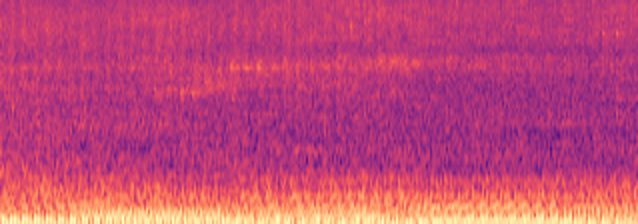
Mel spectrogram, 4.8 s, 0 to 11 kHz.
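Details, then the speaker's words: Toyota Land Cruiser 100 series 4.7-litre petrol V8, abandoned, roughly 200,000 mileage, first start with catalytic converter cut off: deep, uneven rumble that wavers and stumbles, heavy smoke from the cat; rough running. "that sounds wow smoke we've got smoke F me open this door it's rough it's running rough that sounds hilarious it's running though ladies and gents"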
